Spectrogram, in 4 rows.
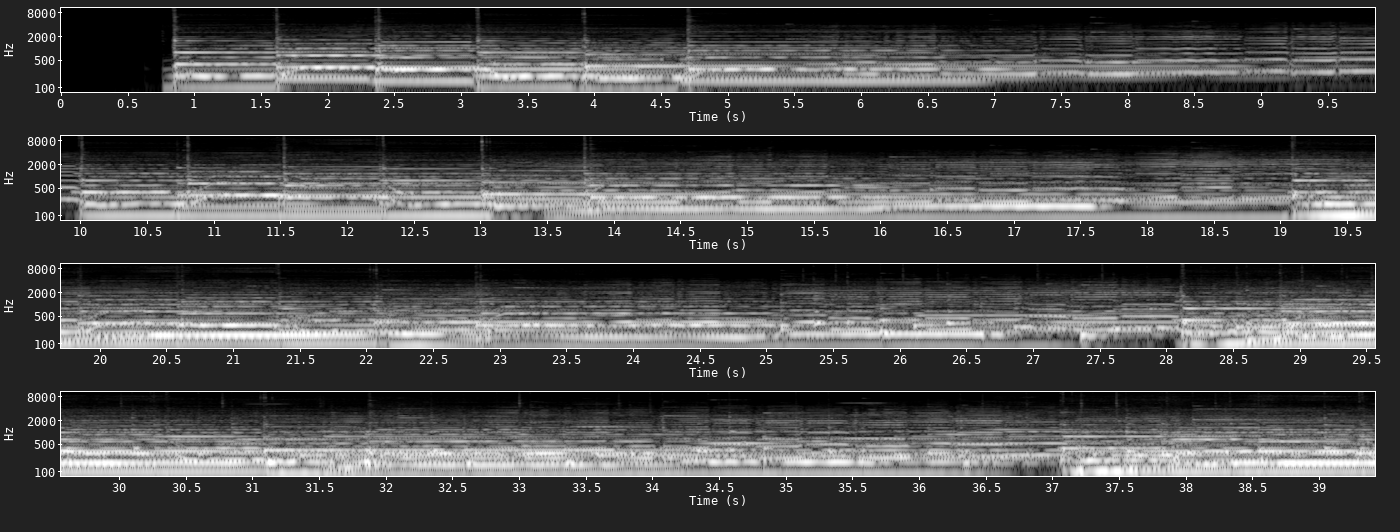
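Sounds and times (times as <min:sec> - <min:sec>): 
cello: 0:00.8 - 0:39.4
clarinet: 0:00.8 - 0:39.4
qin: 0:00.8 - 0:39.4
viola: 0:00.8 - 0:39.4.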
